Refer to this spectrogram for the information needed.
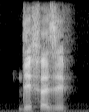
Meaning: to dephase
- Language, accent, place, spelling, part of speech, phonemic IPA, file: French, France, Lyon, déphaser, verb, /de.fa.ze/, LL-Q150 (fra)-déphaser.wav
